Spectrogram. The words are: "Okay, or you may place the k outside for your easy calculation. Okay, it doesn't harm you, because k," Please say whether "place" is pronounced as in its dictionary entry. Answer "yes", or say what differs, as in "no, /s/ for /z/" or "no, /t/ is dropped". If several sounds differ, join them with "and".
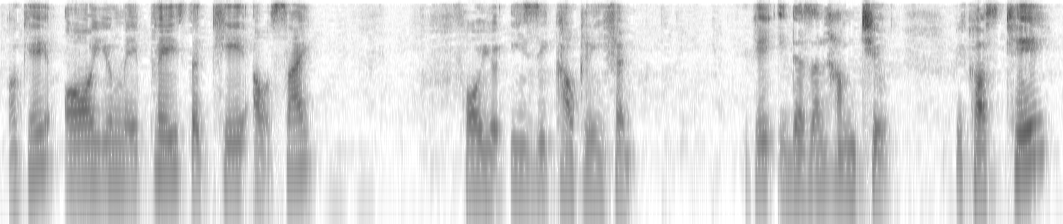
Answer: yes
